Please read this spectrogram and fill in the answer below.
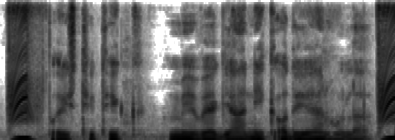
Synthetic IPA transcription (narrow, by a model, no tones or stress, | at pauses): pəɾɪst̪ʰit̪ʰik | mẽʋɛɡjaːnikʰə̰d̪ejənɦoːla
